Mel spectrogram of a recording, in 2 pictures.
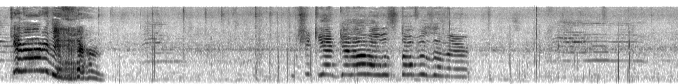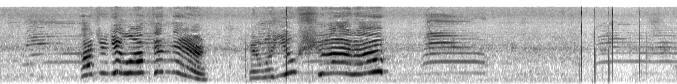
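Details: Female house cat meowing insistently indoors, begging for treats she knows are kept in a cabinet; repeated harmonic meows, some rising then falling, come in bursts between pauses, with a woman talking to her in a small room.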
